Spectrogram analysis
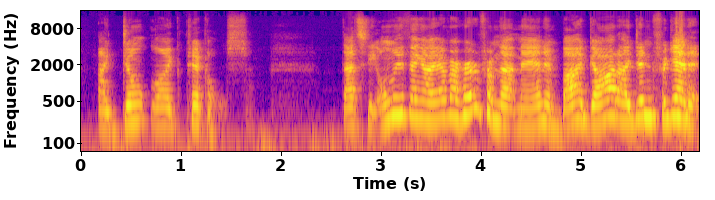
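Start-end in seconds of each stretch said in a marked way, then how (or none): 0.2-1.7 mock threatening, low, ominous, menacing delivery. Retelling a customer who stared at the teenage speaker, a mock-menacing line. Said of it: "menacingly says".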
